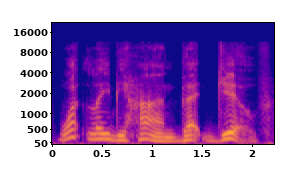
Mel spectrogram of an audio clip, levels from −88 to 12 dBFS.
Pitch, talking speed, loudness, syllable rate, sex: 145 Hz, 135 wpm, -18 LUFS, 2.8 syllables/s, male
